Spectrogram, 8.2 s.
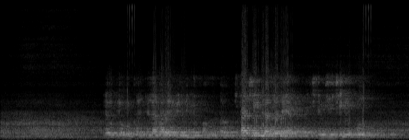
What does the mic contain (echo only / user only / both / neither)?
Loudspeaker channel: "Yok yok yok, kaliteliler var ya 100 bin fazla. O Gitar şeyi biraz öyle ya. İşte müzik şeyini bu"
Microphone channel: echo only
